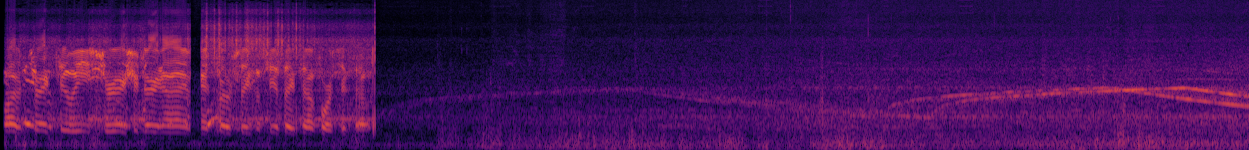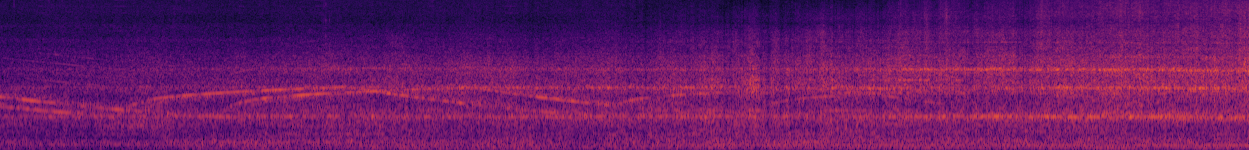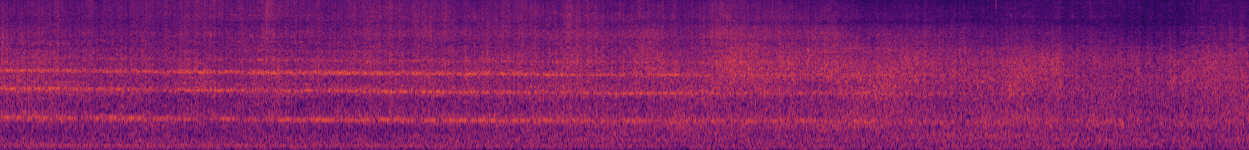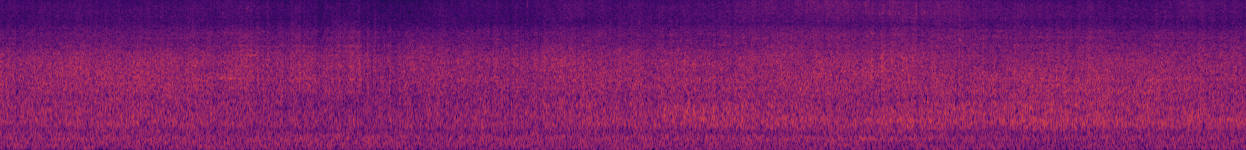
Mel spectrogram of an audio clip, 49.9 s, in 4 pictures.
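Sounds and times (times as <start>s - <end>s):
steady high-pitched whine: 0.2s - 3.8s
freight train rumble: 10.9s - 49.9s.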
